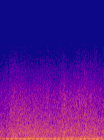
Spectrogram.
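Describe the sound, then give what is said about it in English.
The engine of the Persephone, the log-salvage boat from The Beachcombers (the real-life log-salvage boat John Henry), runs with a steady, droning hum, a low throbbing tone under a broad mechanical roar, holding constant and fairly loud throughout, with no voices. “And then, of course, there's the amphibious star of the show. Fans, you know the engine sound.”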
